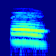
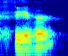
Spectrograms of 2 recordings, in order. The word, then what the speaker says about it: Fevr: How would you describe the sonic evolution of fair? How do you pronounce the name? Uh, just like fever.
